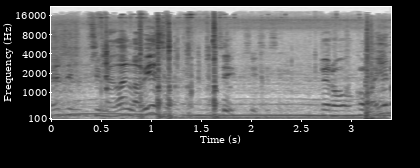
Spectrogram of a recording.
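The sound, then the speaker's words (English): Inside a car leaving a coffee farm in El Salvador after an interview, a steady low engine hum, brief voices and rustling movement, then a single solid thump near the end like a car door shutting. “We wind up our interview and hop back in the car.”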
